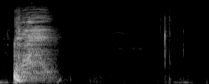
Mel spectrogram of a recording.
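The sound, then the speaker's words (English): A single loud, harsh cough bursts out, followed by silence and a couple of faint brief clicks. “I'm going to cough.”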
